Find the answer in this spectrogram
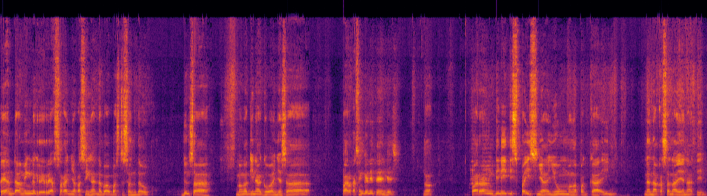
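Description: A man speaks at a moderate pace in a medium pitch, with ordinary pitch variation, very even loudness, and long, frequent pauses. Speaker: video creator commenting on viral content. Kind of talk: casual commentary reacting to clips. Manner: conversational, explanatory.

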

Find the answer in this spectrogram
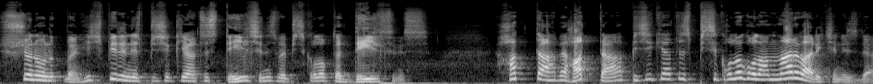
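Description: On a very clean recording with a silent background, a man speaks in an animated, bright and sharp tone, high in pitch, with very wide pitch swings. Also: fairly slow pace. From Ankara, Turkey. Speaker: podcaster. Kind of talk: casual monologue. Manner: animated, informal.

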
